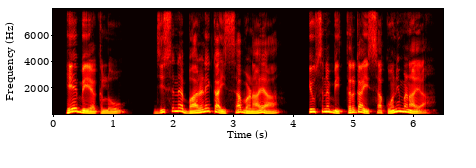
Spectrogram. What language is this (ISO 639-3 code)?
bgc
